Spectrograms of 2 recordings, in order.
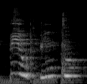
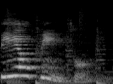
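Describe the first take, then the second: First: It is said at a fast pace. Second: It is said slowly and deliberately. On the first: "Mais rápido?" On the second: "Eu vou falar então devagarzinho"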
